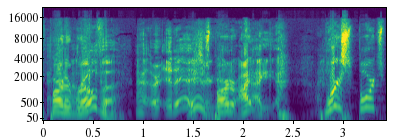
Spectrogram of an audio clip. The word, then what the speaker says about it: ROWVA: after I graduated but it's always been pronounced as Roa so what was the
